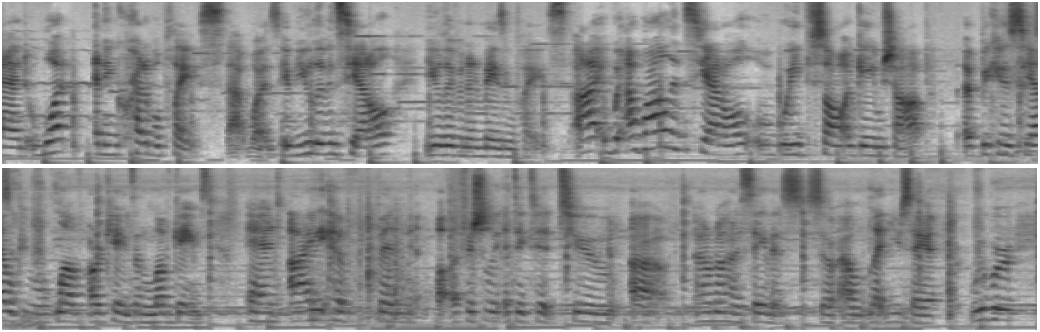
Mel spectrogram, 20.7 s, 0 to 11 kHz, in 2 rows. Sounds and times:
Speech: 0.0 - 20.5
Music: 0.0 - 20.7.

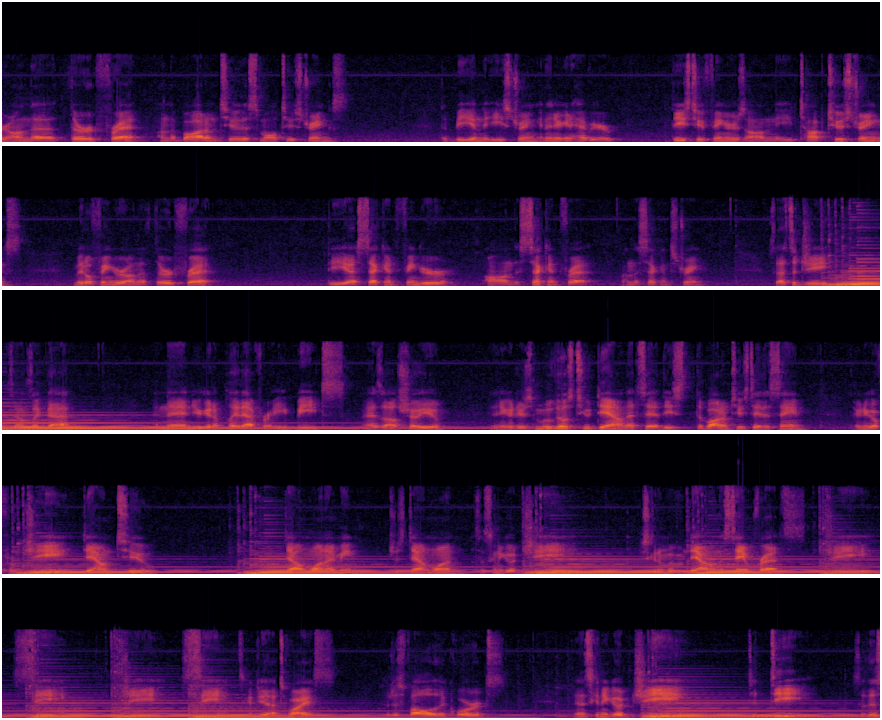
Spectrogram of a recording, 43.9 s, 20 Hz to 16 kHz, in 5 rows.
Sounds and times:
Speech: 0.0 - 3.6, 4.4 - 11.0, 12.0 - 18.3, 19.1 - 27.9, 29.2 - 32.1, 32.8 - 40.2, 40.8 - 42.0, 42.6 - 43.9
Strum: 16.9 - 23.2, 26.4 - 43.9
Acoustic guitar: 17.0 - 23.2, 25.7 - 43.9.

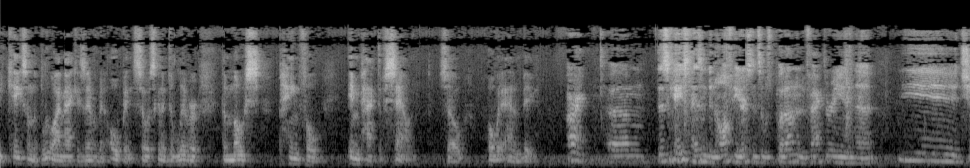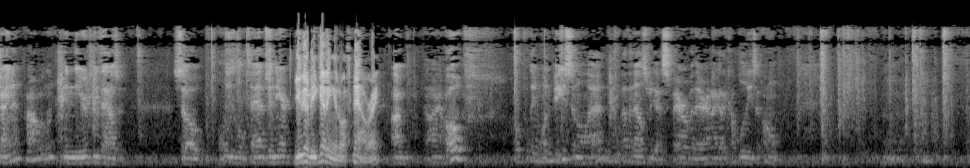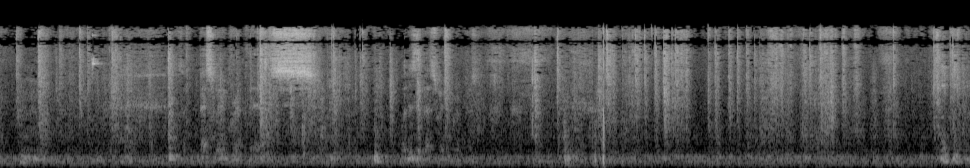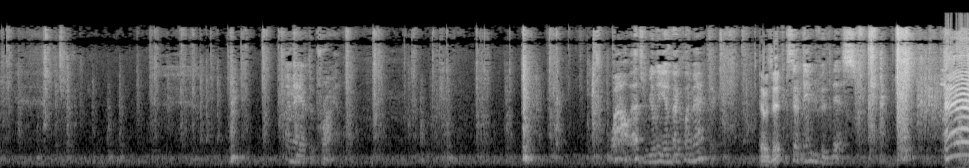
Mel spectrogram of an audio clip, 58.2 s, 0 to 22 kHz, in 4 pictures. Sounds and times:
Male speech, man speaking: 0.0 - 16.4, 17.2 - 21.6, 22.3 - 26.3, 32.1 - 33.9, 35.1 - 36.2, 47.9 - 48.8, 52.8 - 56.6.

